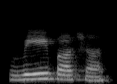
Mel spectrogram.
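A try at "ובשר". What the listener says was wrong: not way. See, that is Beth. Beth is which word? Label. So before label is Shurek. Before label is Shurek.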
